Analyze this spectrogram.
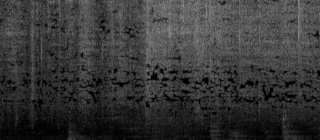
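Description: Faint sizzle of sliced onions frying in a cast-iron skillet, with a wooden spatula stirring and scraping in the pan a few times.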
